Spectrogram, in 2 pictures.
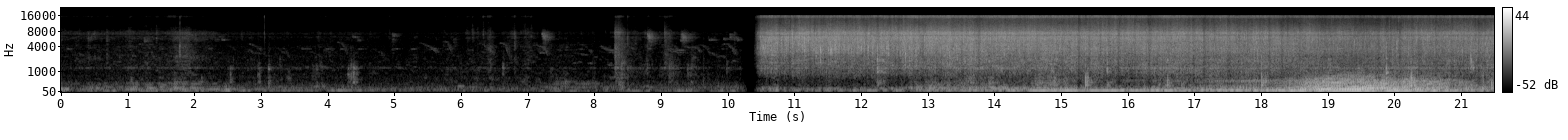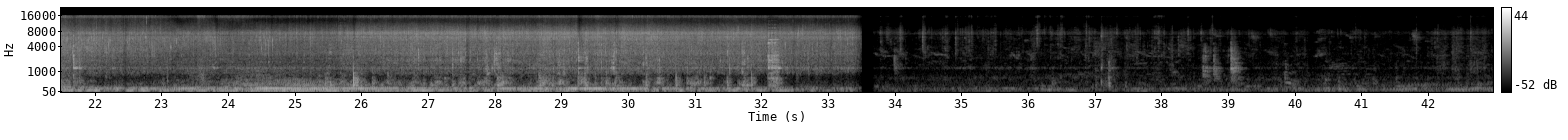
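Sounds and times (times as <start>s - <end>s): rice sizzling in a wok: 10.4s - 33.6s
metal spatula scraping a wok: 11.8s - 32.6s.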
